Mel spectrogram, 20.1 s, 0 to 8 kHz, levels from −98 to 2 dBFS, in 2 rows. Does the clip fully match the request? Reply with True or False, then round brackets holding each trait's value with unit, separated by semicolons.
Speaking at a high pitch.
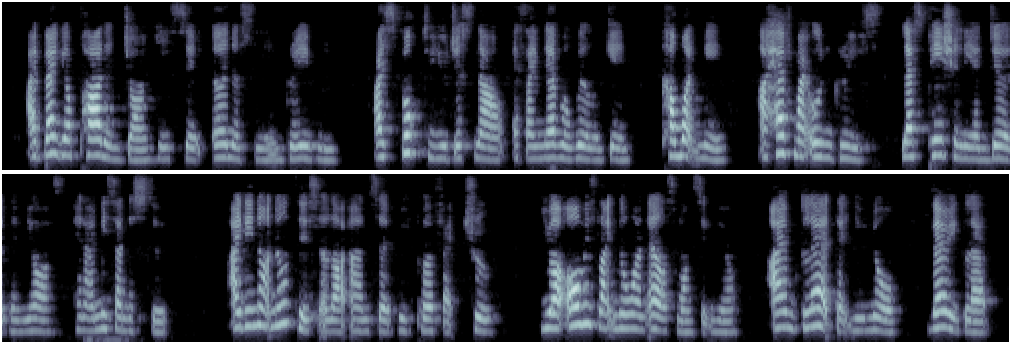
True (220 Hz)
